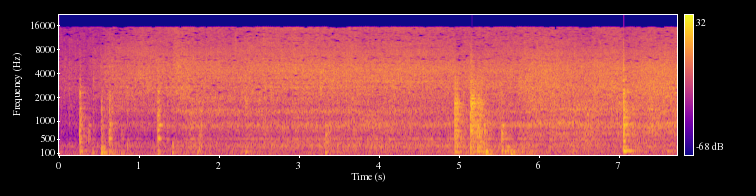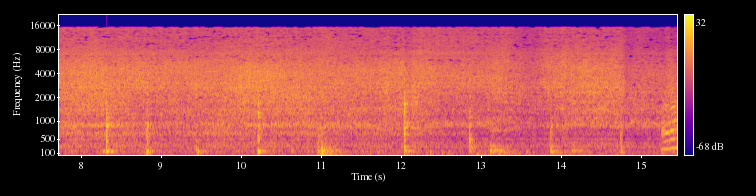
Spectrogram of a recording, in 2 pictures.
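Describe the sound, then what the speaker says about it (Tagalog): Beef sizzles and fries in a pan with garlic that has already browned, a steady loud crackle and hiss heard up close, broken by frequent scraping and knocking of a utensil as the meat is stirred. "Parang ipiperito ko muna siya na ganyan hanggang sa mag-brown bago ko siya takpan."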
